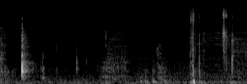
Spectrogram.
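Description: Hard plastic trading-card holders clicking as they are handled: two sharp clicks, one shortly after the start and one near the end, with faint rustling between.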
